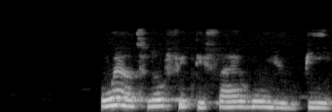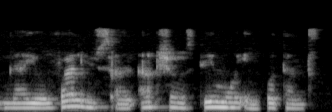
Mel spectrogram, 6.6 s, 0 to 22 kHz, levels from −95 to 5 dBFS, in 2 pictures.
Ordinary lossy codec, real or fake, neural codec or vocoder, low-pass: none; real; none; none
